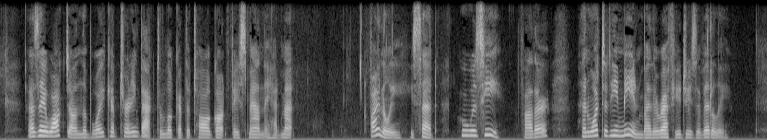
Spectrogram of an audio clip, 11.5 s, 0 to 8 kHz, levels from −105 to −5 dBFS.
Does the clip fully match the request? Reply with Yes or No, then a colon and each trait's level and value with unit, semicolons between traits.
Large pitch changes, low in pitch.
No: wide, 5.8 semitones; high, 190 Hz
